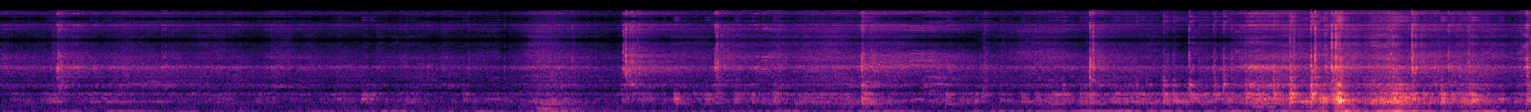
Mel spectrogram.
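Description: Ice hockey play: skate blades scraping the ice, with a handful of sharp clacks of sticks and puck scattered through. It grows louder and busier near the end as skaters close in on the net.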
